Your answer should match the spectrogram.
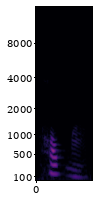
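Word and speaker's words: chokmah (חכמה): The first word for wisdom in Hebrew is the word, in Hebrew, it's pronounced chokmah.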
